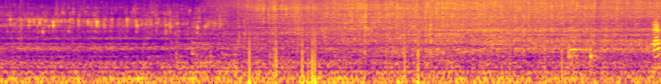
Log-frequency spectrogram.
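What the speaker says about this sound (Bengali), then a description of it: "এখন পুঁশাকটাও কিছুক্ষণ নাড়িয়ে রান্না করে নেব" Malabar spinach stir-fries with chopped tomato and crab in a hot pan, giving a steady loud sizzle that swells after a few seconds, with scraping stirs and clatter throughout.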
